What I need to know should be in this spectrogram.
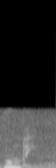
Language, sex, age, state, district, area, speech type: Sindhi, female, 18-30, Rajasthan, Ajmer, urban, spontaneous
